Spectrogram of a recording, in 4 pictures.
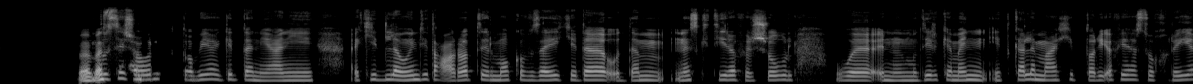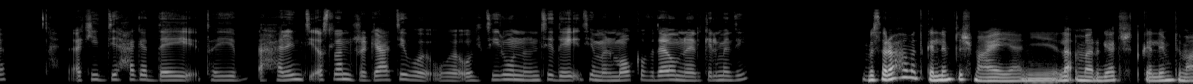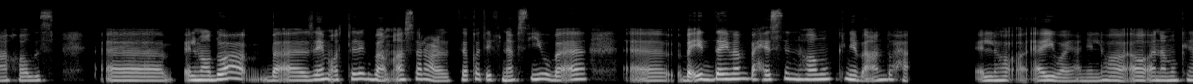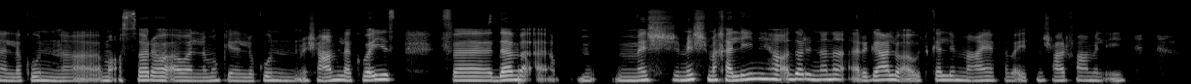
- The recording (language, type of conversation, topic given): Arabic, advice, إزاي الانتقاد المتكرر بيأثر على ثقتي بنفسي؟
- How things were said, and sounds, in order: none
